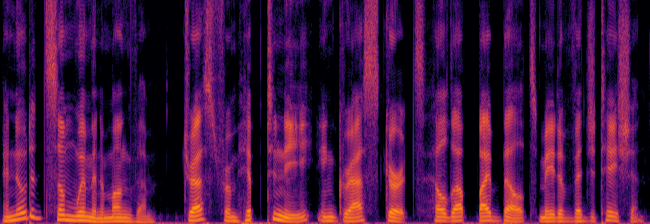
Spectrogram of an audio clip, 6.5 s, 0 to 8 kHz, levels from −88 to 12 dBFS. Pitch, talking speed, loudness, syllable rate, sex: 135 Hz, 195 wpm, -18 LUFS, 4.7 syllables/s, male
